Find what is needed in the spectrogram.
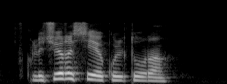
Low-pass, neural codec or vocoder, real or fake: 7.2 kHz; codec, 16 kHz, 2 kbps, FunCodec, trained on Chinese and English, 25 frames a second; fake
